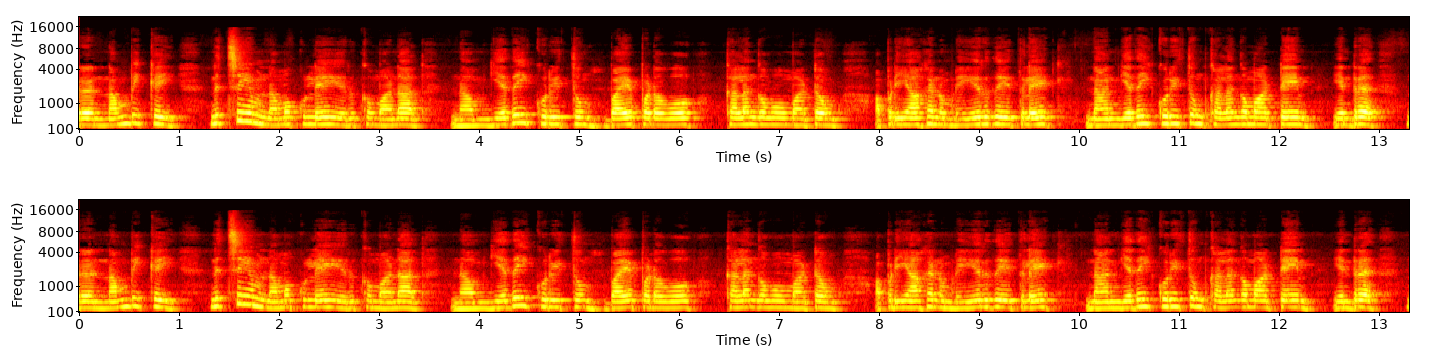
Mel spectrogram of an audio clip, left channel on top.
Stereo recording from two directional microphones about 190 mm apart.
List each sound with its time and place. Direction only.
0.0 s speech: 40° left (ahead or behind)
